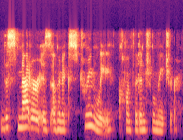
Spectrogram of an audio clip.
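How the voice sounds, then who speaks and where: A woman's voice: medium pitch, normal speed, lightly acted. A woman playing a stuffy, worried male executive with a formal, hesitant manner in a radio mystery. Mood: formal, uneasy. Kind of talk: old-time radio mystery acting. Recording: dull lo-fi audio.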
